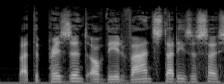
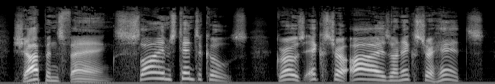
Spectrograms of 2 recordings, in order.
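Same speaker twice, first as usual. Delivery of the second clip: loud, high fairground barker hawking wares; carnival barker shout; 11 semitones higher, 8 dB louder than usual. Acted. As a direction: bellow it over a noisy crowd. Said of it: "no one could hear me in the din".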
